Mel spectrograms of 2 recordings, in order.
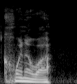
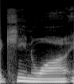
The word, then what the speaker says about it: quinoa: It looks like it should be pronounced quinoa. It's yeah. Q-U-I something or after that. Just say quinoa and somebody with purple hair will show you where it is on the shelf.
